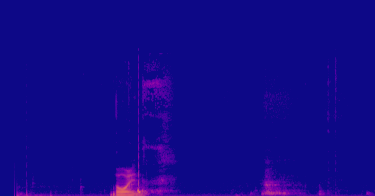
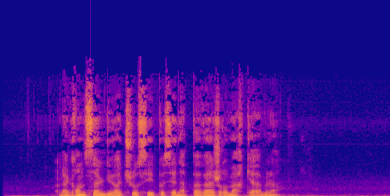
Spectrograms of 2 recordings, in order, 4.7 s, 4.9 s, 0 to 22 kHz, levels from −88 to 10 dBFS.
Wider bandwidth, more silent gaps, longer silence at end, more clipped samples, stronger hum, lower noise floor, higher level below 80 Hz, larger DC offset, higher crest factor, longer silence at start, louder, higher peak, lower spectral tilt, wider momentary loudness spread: about the same, 16 kHz vs 15.5 kHz; neither; first, 1.1 s vs 0.9 s; neither; neither; first, -75 dBFS vs -48 dBFS; second, -66 dBFS vs -34 dBFS; neither; first, 26 dB vs 20 dB; first, 1.4 s vs 0.45 s; second, -34 LUFS vs -18 LUFS; second, -14 dBFS vs 0 dBFS; first, -8 dB/octave vs -4 dB/octave; first, 26 LU vs 12 LU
